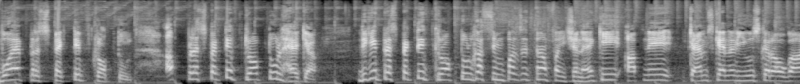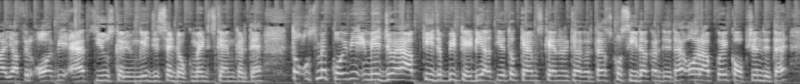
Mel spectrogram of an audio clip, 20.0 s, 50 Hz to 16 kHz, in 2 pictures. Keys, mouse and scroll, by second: 5.4 click.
